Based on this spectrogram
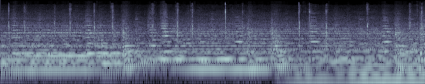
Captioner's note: computer keys clicking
